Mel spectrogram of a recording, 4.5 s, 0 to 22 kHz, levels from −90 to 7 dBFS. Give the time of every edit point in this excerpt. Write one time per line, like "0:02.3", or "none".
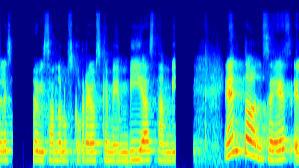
0:03.3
